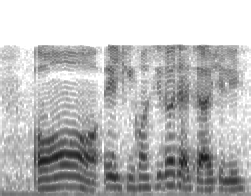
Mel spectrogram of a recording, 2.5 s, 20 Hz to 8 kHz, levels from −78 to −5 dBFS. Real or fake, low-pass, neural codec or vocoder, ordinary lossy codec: real; 7.2 kHz; none; AAC, 16 kbps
